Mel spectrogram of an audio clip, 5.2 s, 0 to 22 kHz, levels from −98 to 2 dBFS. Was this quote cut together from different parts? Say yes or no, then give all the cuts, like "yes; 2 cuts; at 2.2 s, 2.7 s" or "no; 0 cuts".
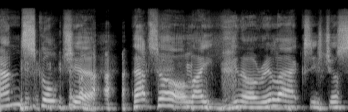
no; 0 cuts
